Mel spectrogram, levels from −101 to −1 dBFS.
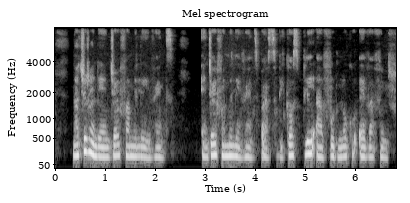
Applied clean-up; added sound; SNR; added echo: none; none; none; none.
